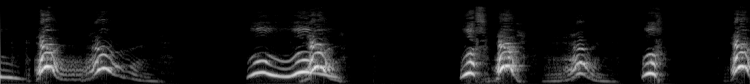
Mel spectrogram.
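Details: Pet Miniature Schnauzer vocalising for attention, mixing short sharp barks with a drawn-out, wavering howl that rises and falls, then several quick barks in succession; no other sounds.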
